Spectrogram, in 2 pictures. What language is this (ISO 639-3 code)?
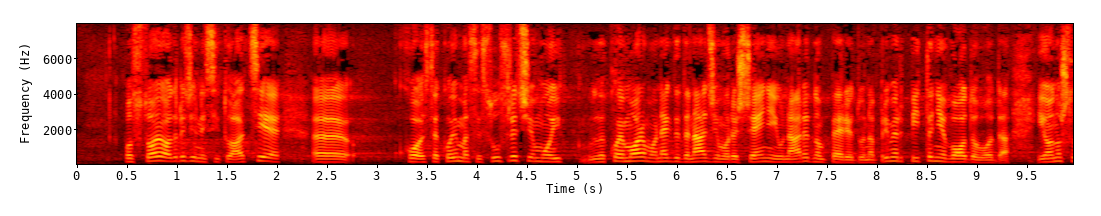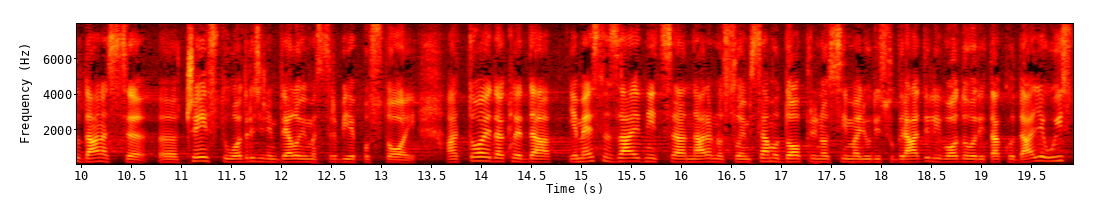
srp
